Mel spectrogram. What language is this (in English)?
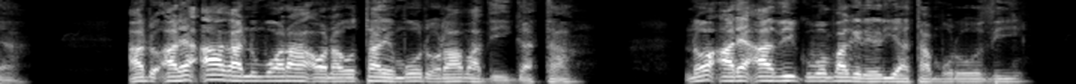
Kikuyu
